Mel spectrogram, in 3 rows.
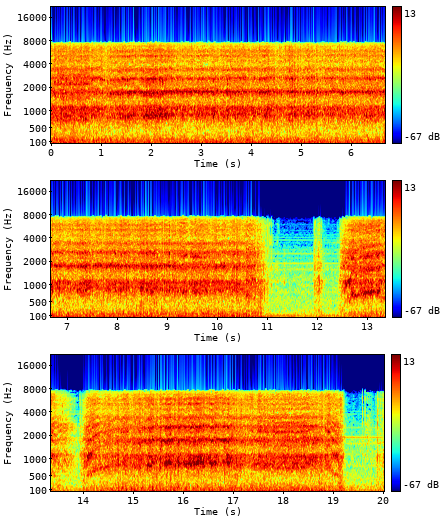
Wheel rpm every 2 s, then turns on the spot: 220, 230, 240, 230, 230, 80, 80, 180, 220, 110.
10-12 18-20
